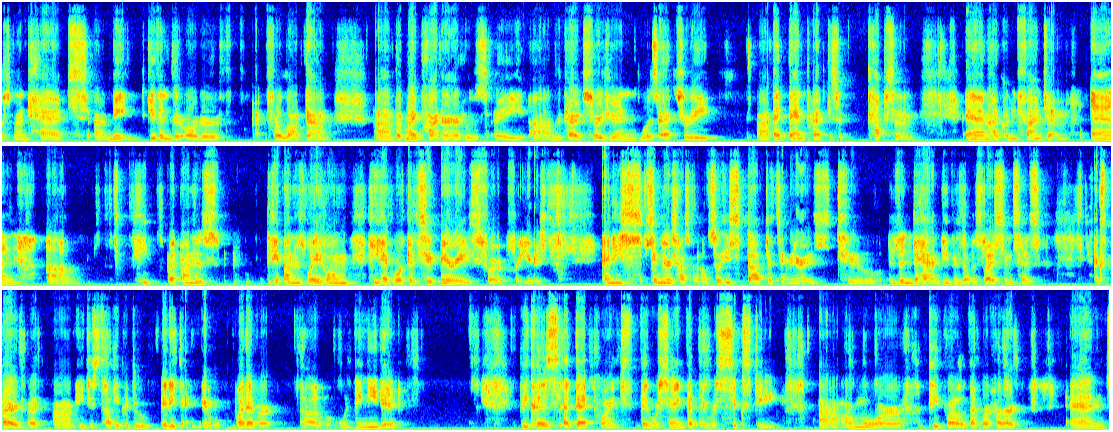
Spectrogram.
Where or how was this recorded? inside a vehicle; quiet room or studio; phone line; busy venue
phone line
